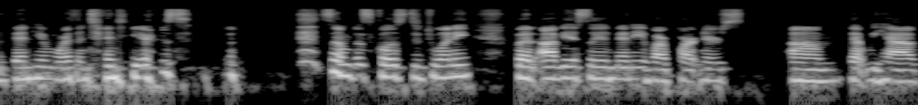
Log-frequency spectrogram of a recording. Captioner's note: laughs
